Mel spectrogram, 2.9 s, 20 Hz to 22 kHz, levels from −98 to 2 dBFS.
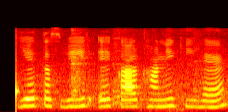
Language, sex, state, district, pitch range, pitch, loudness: Hindi, female, Haryana, Rohtak, 225-250 Hz, 240 Hz, -20 LUFS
